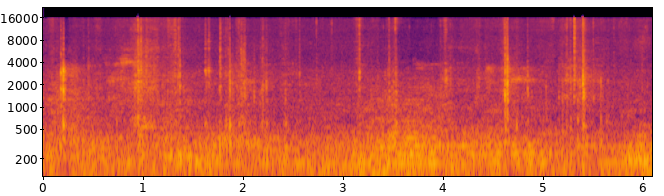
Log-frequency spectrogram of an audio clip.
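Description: Plastic packaging crinkles as hands pull an item out.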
